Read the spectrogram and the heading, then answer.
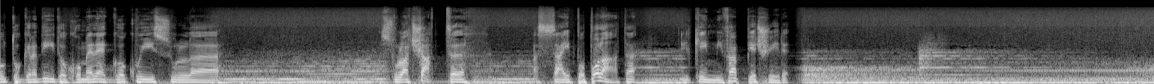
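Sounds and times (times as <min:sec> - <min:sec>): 
speech: 0:00.0 - 0:02.5, 0:03.8 - 0:04.8, 0:05.4 - 0:08.4
dense steady droning low background in a music track: 0:00.0 - 0:11.5
bell struck in a music track: 0:06.4 - 0:07.1, 0:08.0 - 0:11.5.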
